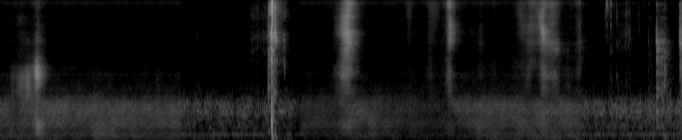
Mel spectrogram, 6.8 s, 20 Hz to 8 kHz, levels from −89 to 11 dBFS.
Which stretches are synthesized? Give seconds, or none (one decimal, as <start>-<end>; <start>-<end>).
0.0-1.8; 3.0-5.8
